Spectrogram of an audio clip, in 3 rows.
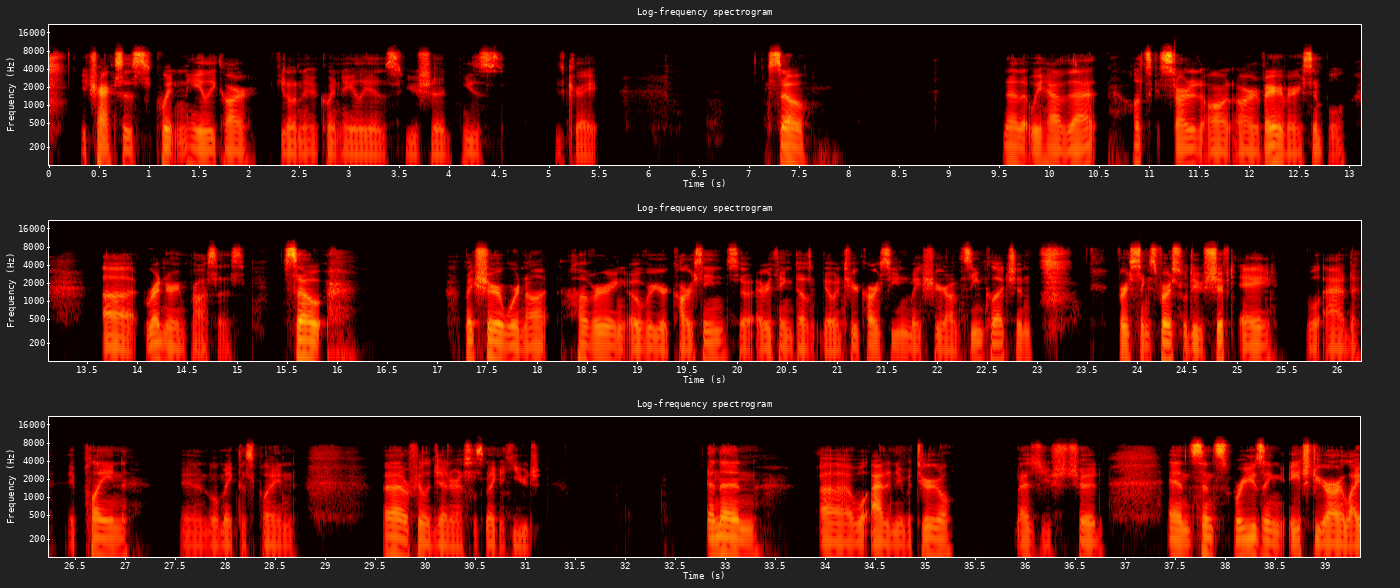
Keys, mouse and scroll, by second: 1.9-8.7 middle drag, 8.7 click, 9.3-9.9 middle drag, 10.2 click, 10.6-11.1 scroll down 1, 11.1-11.5 middle drag, 11.1 scroll down 1, 17.1 click, 18.7 click, 19.5 click, 22.2-23.2 middle drag, 25.1 shift+a, 27.2-29.2 scroll down 5, 29.2 s, 31.1 click, 31.4 middle click, 31.8-32.2 scroll up 3, 32.3 middle drag, 34.4 click, 36.9 click.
